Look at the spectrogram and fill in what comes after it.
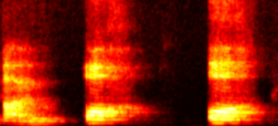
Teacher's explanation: we want a nice popping open o o o not ah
